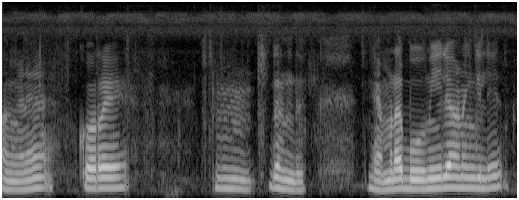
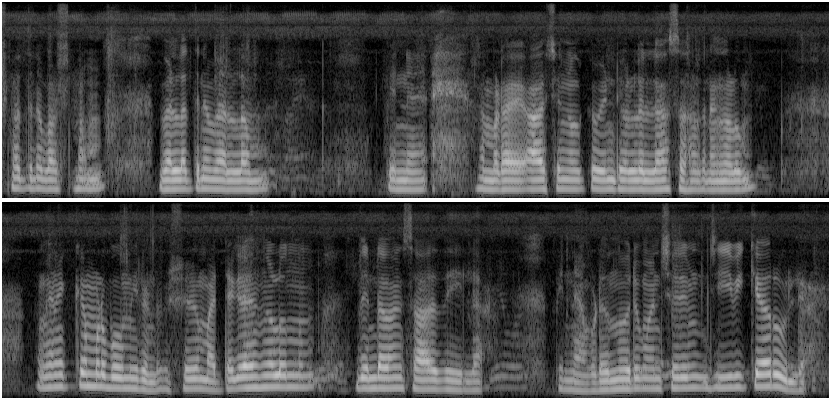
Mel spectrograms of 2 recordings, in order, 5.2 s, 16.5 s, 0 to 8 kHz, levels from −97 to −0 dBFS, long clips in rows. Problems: none marked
